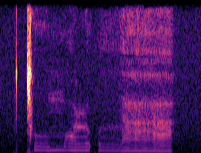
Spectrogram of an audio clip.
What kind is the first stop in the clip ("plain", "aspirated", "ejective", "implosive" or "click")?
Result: click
